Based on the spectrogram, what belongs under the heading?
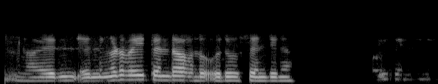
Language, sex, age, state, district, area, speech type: Malayalam, female, 45-60, Kerala, Pathanamthitta, rural, conversation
